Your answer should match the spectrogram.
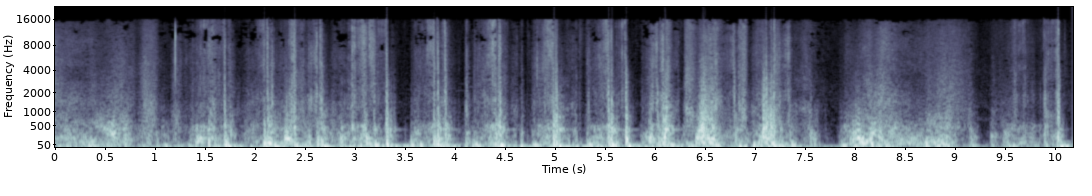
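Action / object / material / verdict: scrape / foam microphone windscreen / foam / none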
